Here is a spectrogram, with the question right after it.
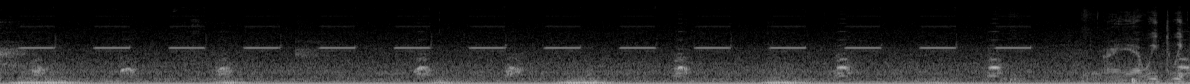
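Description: A Renault Premium truck in Euro Truck Simulator 2 backs up with a trailer, its reversing alarm beeping in a steady, evenly spaced series over a low rumbling engine, with a voice talking over it.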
